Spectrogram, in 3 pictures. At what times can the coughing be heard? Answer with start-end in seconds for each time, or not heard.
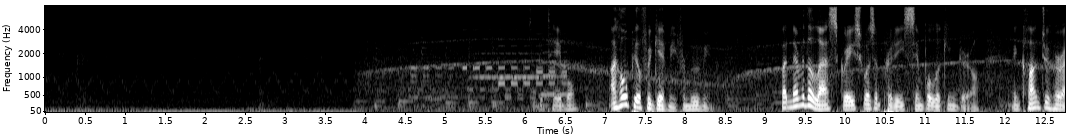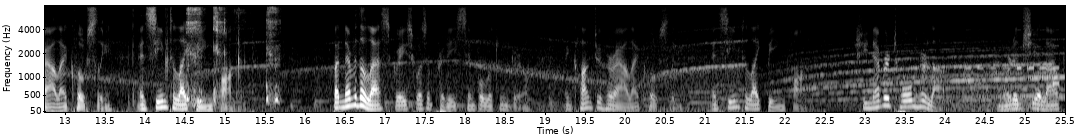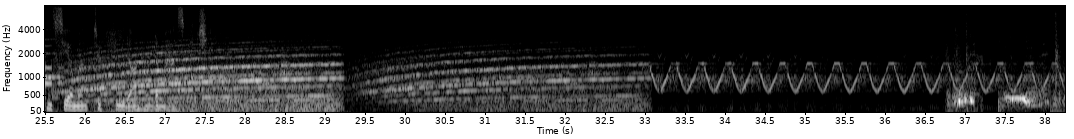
13.8-15.8.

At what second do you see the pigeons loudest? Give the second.
37 s.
